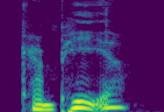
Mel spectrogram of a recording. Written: camper

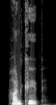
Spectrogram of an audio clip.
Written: håndkøb

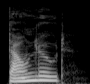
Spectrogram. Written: download

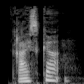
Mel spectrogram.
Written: græsgang

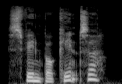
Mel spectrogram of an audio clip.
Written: svendborgenser

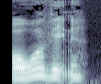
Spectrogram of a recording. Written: overvinde

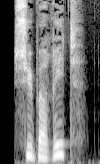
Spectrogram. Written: SYBARITTER

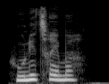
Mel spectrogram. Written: hundetrimmer

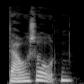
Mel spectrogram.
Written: dagsorden

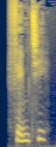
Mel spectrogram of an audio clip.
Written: femti

